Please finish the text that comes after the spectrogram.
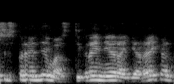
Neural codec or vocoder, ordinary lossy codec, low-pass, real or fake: none; MP3, 64 kbps; 7.2 kHz; real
